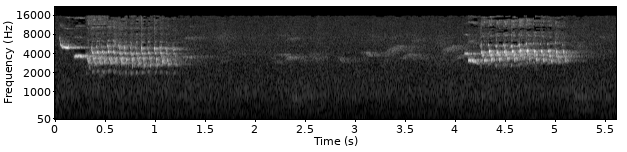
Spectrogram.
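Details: A male Japanese robin, on the last of six days at a site, sings close by in a dark spot: two loud phrases, each a high note running into a fast, rattling, horse-like trill, with faint distant bird notes between.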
